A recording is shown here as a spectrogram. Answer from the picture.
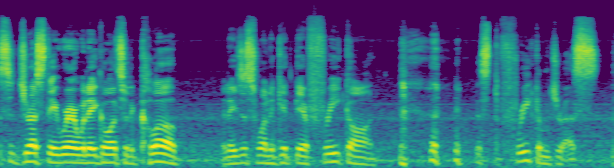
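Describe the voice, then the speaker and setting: A man with an American accent and fairly high pitch talks at a moderate pace with ordinary pitch variation, big swings in loudness and long, frequent pauses over noticeable background noise. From US Northeast, New York City. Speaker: gaming streamer. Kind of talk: live gameplay commentary. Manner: casual, conversational.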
